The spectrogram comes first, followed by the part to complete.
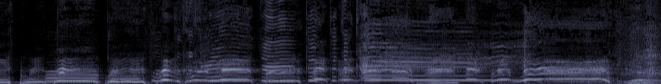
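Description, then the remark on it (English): A voice imitates a horrible screeching swarm described in a book, with loud, wavering shrieks and warbling cries that rise and fall for several seconds in a continuous, nightmarish stream. “I tried to hum it, and I could not, like, come up with something that sounded, like, horrible and as bone-rattling and soul-screeching as it was described in this book.”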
